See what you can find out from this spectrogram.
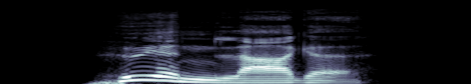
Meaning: altitude (height above sea-level)
- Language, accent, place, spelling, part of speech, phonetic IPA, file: German, Germany, Berlin, Höhenlage, noun, [ˈhøːənˌlaːɡə], De-Höhenlage.ogg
